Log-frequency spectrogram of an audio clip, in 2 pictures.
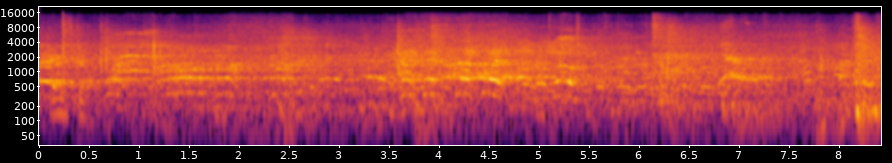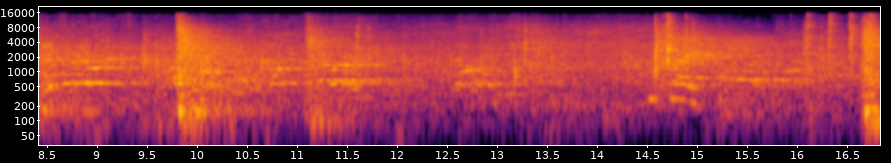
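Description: A crowd of spectators chatters and calls out in a large echoing rink.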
